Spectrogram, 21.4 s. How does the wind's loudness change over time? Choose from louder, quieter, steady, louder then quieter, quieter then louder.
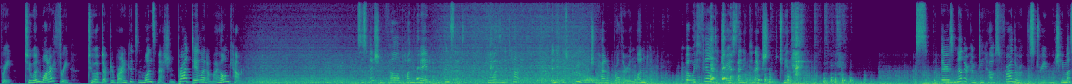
steady.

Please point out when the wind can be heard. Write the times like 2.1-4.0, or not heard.
4.7-21.3.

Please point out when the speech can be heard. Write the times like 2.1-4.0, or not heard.
0.0-5.0, 7.2-16.0, 18.3-21.3.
